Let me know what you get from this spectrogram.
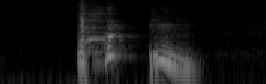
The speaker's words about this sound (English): I'm glad that just coughed, by the way.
